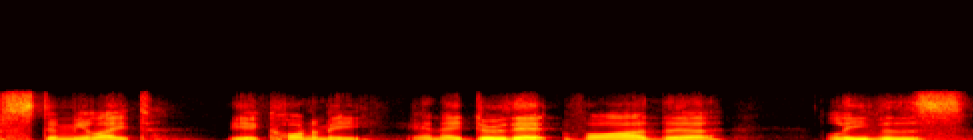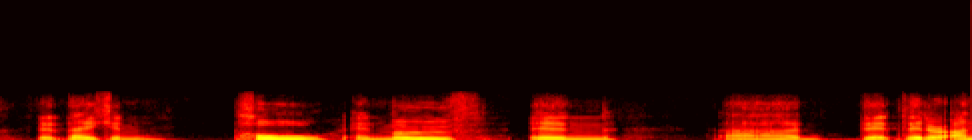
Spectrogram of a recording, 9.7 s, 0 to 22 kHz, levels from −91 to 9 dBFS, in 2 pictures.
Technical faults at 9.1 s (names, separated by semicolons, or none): none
